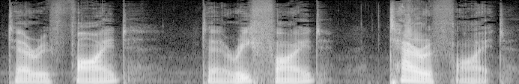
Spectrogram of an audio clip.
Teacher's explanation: so terrified, the first syllable is stressed.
